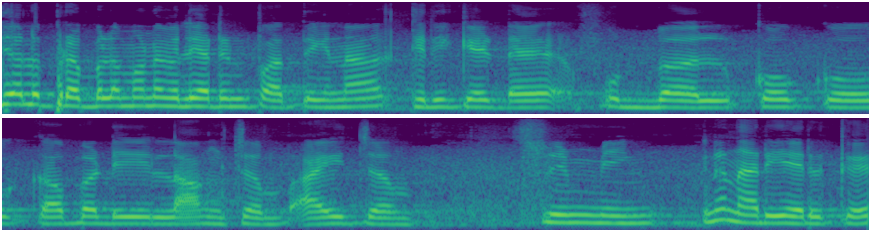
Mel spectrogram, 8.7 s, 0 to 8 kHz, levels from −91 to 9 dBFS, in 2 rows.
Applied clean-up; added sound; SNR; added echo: none; none; none; none.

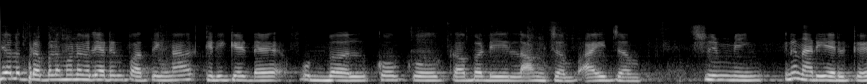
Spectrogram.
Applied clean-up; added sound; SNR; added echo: neural separator model SepFormer DNS4.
